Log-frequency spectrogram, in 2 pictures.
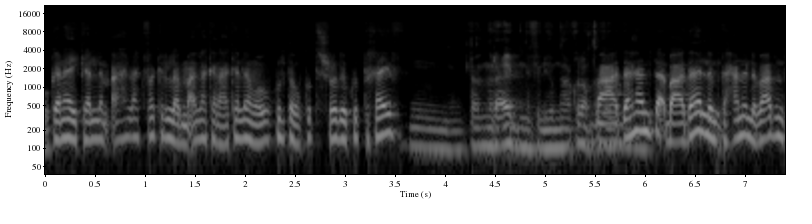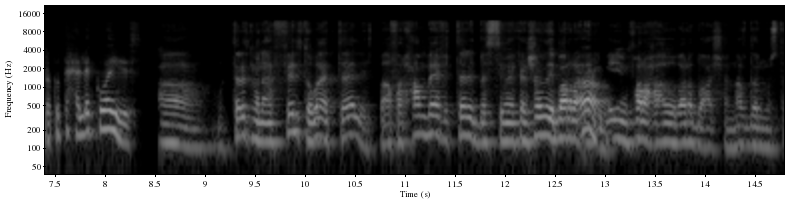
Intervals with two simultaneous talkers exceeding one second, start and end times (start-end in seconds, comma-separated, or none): none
